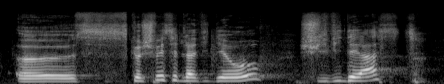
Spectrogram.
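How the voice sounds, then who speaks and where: Pitch varies in an ordinary way across an ordinary speaking voice. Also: man. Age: 50s. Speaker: video artist. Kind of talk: conference testimony. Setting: conference round table.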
